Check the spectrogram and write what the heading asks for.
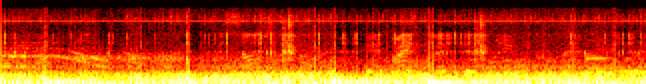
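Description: Steady low rumble of road and engine noise inside a moving van's cabin, with faint voices over it.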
